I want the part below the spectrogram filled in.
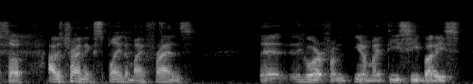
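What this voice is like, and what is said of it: New York accent. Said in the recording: “I'm in New York, so I got my accent is coming out”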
